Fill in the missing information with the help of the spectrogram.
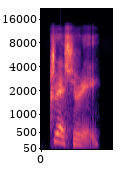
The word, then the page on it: treasury: Indian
